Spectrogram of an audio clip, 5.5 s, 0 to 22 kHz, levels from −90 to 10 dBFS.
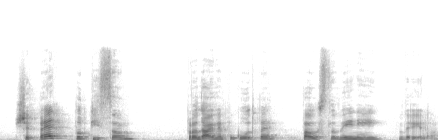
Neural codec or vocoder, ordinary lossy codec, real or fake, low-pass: codec, 44.1 kHz, 3.4 kbps, Pupu-Codec; none; fake; 14.4 kHz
